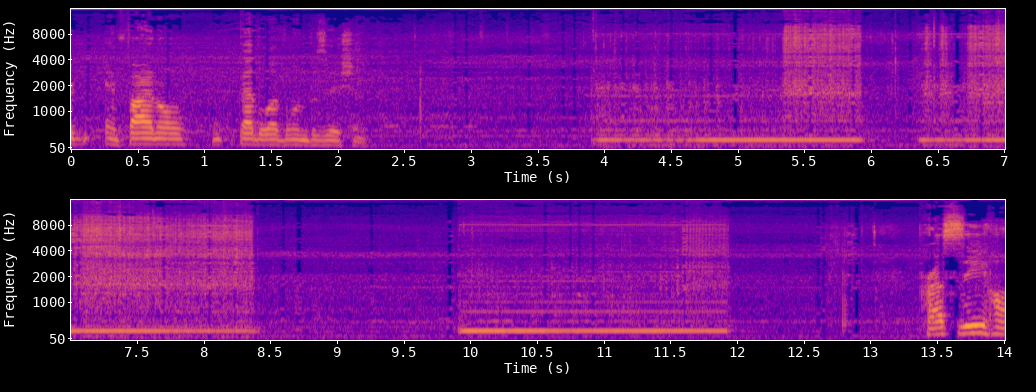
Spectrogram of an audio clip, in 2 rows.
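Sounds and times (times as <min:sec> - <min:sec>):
loud hiss: 0:00.0 - 0:03.8
stepper motors whining: 0:00.0 - 0:13.0.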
